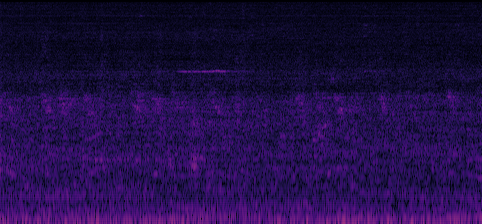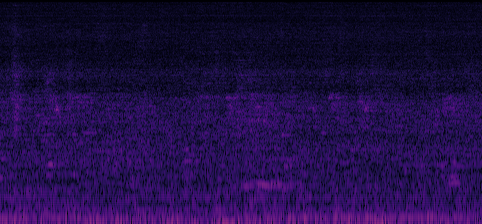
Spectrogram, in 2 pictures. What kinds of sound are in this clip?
background noise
